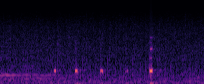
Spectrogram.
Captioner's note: beeping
